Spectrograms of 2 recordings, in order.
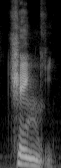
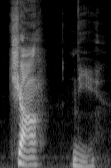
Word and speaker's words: Chani: Which is why we need to give him more time with Changi. You're still saying it. It's you're saying it wrong on purpose. How am I supposed to say it? Cha? Cha-ni. Chani. Sure.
